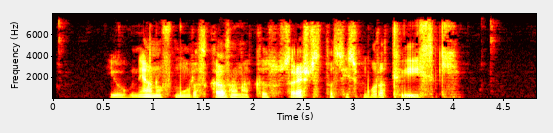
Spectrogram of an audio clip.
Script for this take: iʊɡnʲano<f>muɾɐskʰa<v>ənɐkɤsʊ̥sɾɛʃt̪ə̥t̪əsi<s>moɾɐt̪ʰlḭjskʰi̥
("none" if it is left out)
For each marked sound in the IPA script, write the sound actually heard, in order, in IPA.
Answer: f, z, s

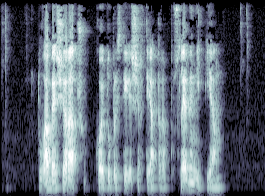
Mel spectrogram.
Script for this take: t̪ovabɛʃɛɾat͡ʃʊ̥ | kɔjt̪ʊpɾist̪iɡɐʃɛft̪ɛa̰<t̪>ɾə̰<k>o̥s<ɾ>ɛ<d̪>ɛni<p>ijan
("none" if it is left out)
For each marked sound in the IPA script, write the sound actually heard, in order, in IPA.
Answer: t̪, p, l, d̪, p

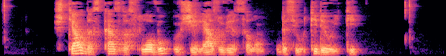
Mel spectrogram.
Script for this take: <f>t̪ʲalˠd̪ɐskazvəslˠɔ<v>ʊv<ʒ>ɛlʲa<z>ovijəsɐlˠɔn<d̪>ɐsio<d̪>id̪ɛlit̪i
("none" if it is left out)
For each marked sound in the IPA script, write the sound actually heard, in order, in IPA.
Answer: ʃ, v, ʒ, z, d̪, t̪

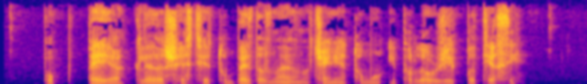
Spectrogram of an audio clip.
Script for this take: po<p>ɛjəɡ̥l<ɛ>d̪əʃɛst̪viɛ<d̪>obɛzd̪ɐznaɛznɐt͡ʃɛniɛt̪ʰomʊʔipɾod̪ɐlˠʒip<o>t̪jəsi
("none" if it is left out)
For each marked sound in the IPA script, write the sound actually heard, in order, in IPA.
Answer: p, ɛ, t̪, ɤ

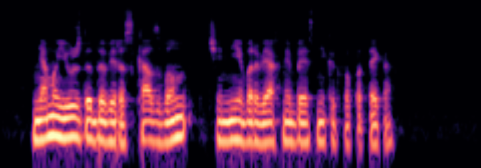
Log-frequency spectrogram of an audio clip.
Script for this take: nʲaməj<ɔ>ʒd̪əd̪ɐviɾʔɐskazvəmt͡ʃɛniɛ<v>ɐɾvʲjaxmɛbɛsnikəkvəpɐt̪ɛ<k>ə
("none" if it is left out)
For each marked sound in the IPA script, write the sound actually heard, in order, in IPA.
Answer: u, v, k

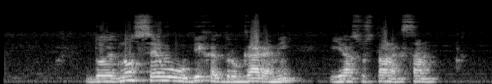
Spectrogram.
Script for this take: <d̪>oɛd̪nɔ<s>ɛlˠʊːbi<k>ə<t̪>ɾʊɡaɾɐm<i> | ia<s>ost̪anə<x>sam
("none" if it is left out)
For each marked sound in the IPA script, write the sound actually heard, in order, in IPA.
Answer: d̪, s, x, d̪, i, s, x

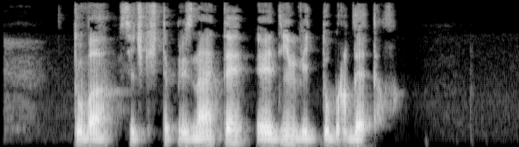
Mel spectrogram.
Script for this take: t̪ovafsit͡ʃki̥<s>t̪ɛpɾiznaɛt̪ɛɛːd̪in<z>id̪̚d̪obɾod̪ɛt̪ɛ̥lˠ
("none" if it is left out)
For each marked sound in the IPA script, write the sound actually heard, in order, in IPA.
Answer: ʃ, v

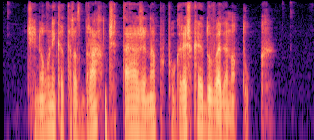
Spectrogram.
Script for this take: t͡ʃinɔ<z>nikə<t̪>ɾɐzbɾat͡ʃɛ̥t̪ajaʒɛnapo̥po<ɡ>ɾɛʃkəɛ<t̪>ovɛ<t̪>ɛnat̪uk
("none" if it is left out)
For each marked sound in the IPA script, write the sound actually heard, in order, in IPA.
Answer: v, t̪, ɡ, d̪, d̪

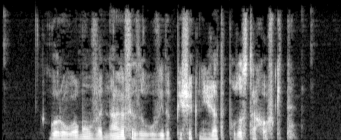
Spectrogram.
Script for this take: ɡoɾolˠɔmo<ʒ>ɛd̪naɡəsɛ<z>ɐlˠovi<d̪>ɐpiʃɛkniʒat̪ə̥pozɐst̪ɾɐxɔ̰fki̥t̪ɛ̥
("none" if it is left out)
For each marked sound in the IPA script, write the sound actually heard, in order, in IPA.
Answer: v, z, d̪

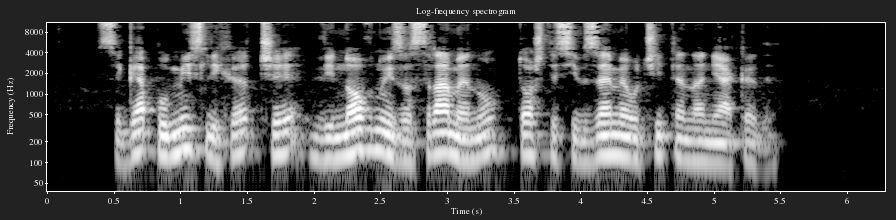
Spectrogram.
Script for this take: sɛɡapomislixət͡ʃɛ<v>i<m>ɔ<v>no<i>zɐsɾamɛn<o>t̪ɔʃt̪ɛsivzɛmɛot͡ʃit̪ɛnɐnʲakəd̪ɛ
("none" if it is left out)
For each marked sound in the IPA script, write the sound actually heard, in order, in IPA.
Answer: v, n, v, i, o

